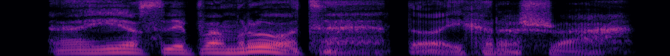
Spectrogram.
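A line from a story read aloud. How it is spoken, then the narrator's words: Muttering. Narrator (Russian): пробормотал он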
